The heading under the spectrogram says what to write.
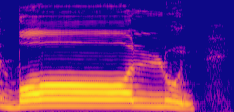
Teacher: Son singulier est dallun. Et là, il y a une shadda après une prolongation. C'est ce qui impose un med lazim, une prolongation obligatoire et impérative de 6 temps, 6 harakat dans le tajwid.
